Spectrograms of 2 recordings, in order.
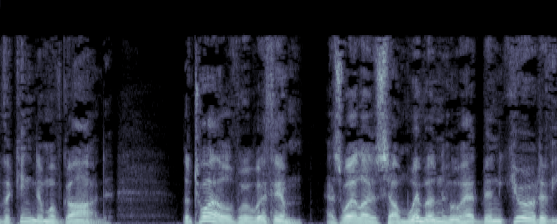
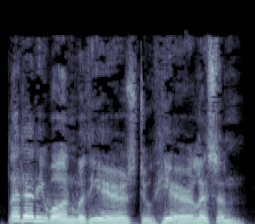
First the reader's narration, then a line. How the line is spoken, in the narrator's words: he called out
